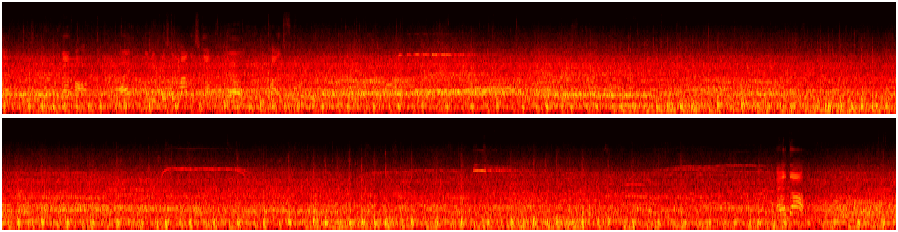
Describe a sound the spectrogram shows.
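A huge stadium crowd roars and chants steadily, echoing around the stands.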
